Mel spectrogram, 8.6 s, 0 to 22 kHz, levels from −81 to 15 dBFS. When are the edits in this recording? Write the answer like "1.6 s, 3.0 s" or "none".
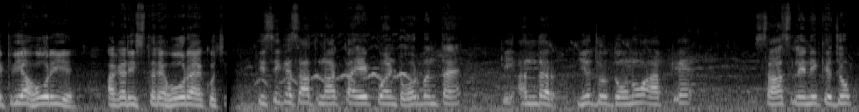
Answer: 2.3 s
